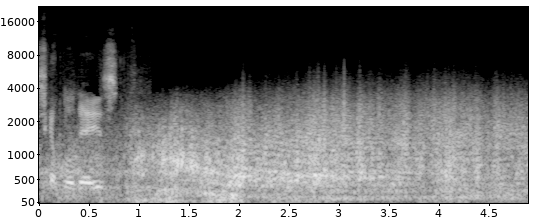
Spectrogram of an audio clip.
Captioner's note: jets roaring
